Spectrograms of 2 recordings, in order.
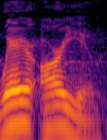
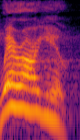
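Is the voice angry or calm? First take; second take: calm; angry. First: It is asked in a calm, unraised voice. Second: It is screamed in an angry voice.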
